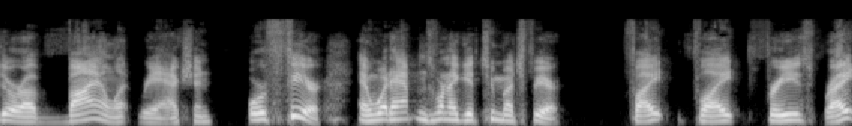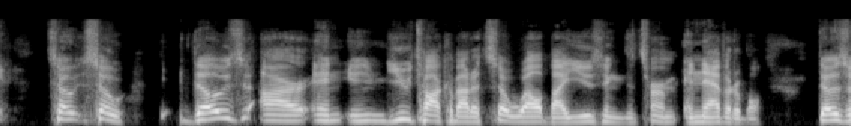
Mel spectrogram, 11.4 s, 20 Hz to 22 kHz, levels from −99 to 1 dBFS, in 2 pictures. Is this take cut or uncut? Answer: uncut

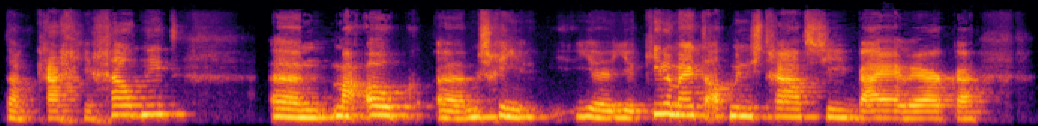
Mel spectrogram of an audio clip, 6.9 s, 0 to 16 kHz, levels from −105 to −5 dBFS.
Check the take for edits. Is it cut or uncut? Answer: uncut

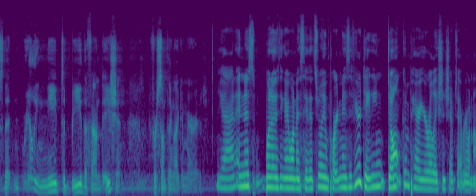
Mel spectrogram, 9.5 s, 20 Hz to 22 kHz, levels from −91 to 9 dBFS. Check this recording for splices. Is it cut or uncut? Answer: uncut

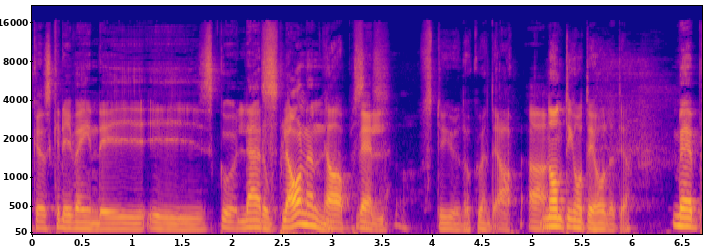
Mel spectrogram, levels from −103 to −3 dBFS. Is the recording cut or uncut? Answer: uncut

